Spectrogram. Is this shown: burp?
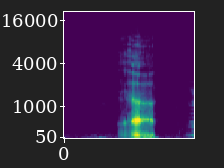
yes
